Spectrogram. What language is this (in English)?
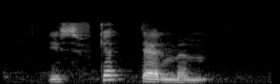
Kabyle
